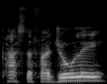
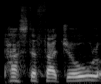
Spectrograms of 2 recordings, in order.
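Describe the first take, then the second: First: It is said in a standard Italian form. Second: It is said in a southern Italian dialect form. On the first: It is the proper, correct name. "if you want to say it properly" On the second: It is the family's everyday slang name. "we call it"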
